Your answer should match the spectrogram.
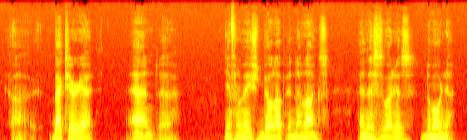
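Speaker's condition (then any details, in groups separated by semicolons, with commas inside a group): Parkinson's disease; DBS, two brain electrodes, chest stimulator; onset right hand tremor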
